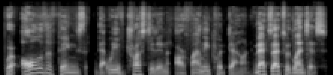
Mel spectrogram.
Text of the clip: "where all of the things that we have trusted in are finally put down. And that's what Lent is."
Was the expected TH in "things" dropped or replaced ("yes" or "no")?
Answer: no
